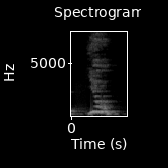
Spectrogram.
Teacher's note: இது மேல்வாய் பல்லை கீழ் உதடு பொருந்துவதால் பிறக்கிறது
